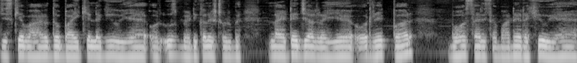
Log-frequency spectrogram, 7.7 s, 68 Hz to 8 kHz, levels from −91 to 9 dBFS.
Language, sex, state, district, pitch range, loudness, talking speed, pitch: Hindi, male, Jharkhand, Palamu, 115-125 Hz, -16 LUFS, 195 wpm, 120 Hz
